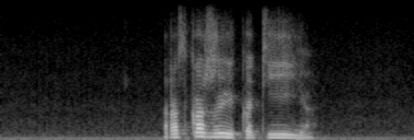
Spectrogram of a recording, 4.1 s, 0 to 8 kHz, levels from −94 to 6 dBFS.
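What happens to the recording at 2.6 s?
At 2.6 s you're hearing the same AMR wideband (HD Voice) codec damage that runs through the whole speech clip. The raspy, rough texture suggests one of its lowest rates, probably 8.85 kbit/s, where the pulse-driven vocal tract model gets coarse and the band above 6.4 kHz is just shaped noise.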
